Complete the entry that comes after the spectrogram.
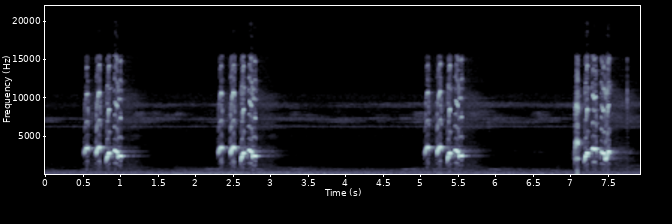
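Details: Chatty sooty-headed bulbul calling out to a rival, in training material without fill-in songs; short rapid bursts of four bright, gurgling notes repeated every two to two and a half seconds, four phrases in all.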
